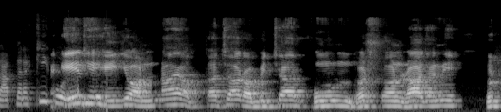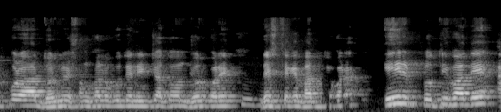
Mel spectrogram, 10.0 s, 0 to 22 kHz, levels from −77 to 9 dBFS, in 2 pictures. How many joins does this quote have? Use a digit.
1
